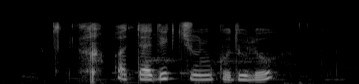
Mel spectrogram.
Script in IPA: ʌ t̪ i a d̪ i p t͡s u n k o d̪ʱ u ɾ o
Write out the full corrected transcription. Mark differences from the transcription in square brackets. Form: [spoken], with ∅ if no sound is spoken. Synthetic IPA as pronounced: ʌ t̪ [j] a d̪ i [k] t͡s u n k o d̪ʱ u [l] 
